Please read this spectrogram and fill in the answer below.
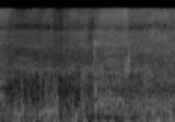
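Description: Wind rumbling on the phone's microphone in a snowstorm, a faint, uneven low rumble.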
